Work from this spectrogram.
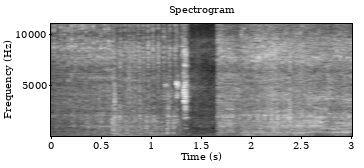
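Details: Saab engine after it tried to stall while driving and was called blown up: catches and revs unevenly with a rough, ragged note; sounds damaged, though a bystander says it doesn't sound broken. Cause not confirmed.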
